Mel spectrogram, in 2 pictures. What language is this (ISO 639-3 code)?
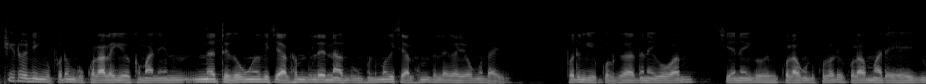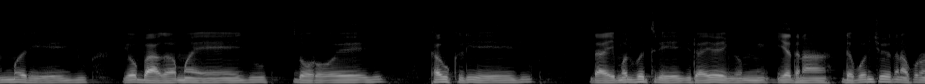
bdm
